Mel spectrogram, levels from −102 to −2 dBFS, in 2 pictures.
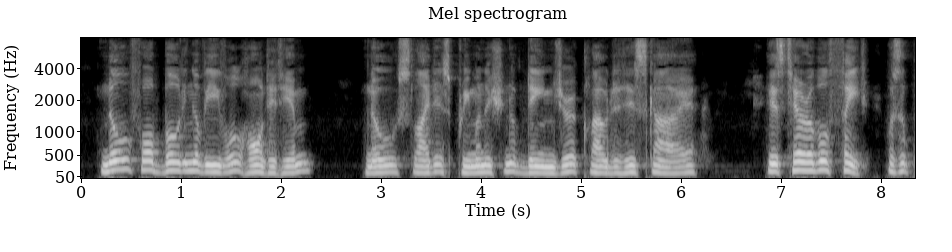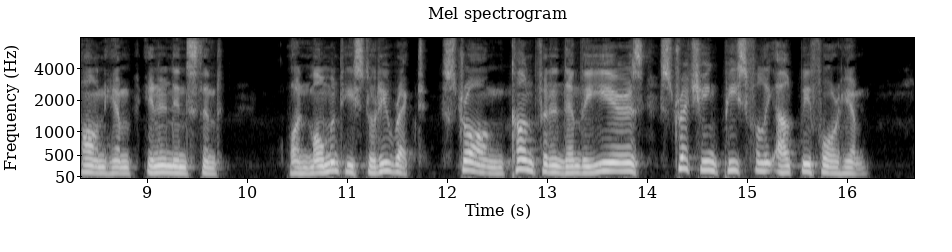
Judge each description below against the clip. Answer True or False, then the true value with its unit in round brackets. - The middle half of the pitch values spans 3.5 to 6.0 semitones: True (4.2 semitones)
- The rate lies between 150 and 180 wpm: False (135 wpm)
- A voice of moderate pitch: True (145 Hz)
